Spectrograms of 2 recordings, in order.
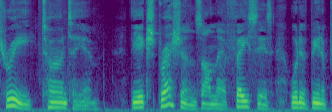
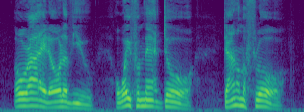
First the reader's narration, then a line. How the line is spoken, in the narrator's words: called out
